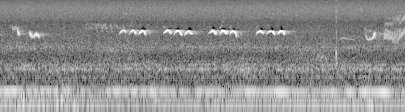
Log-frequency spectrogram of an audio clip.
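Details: Song thrush singing: a short whistled, wavering phrase repeated four times in a row, with brief pauses between repeats and a few scattered notes at the start and end, over a steady low hum.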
